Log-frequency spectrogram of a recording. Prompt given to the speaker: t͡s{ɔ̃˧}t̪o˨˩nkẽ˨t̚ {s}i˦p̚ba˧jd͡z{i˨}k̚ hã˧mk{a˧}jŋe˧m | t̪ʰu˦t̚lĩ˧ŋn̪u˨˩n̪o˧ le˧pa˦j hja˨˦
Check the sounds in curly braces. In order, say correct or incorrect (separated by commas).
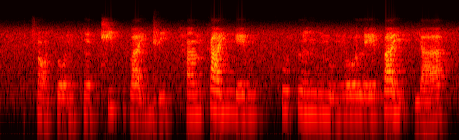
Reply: incorrect, incorrect, correct, incorrect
